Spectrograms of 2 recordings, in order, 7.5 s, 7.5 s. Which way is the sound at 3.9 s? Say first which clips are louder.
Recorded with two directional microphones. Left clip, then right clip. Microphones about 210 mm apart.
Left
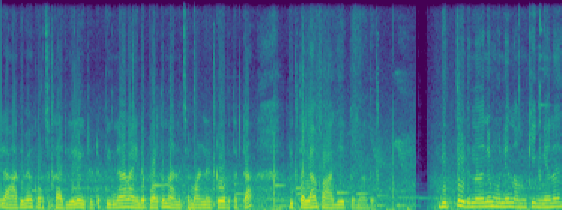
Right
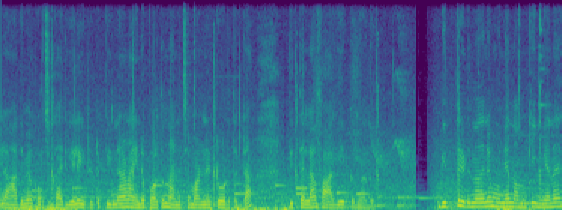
Left 5 dB; 15° left (ahead or behind).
